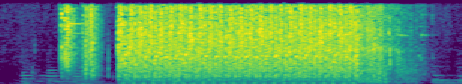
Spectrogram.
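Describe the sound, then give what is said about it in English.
Sustained machine gun fire in a daytime trench battle: a loud, rapid rattle of many shots lasting about two and a half seconds, preceded by a couple of brief bursts and tapering off at the end. “Exterior trench, day. The left flank. We hear artillery and machine gun fire.”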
